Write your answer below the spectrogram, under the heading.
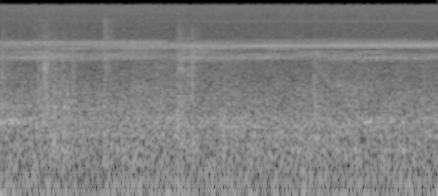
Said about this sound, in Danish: Cikaden hænger på træet. Den venter.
